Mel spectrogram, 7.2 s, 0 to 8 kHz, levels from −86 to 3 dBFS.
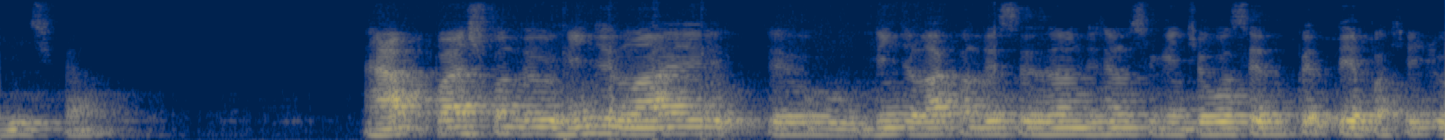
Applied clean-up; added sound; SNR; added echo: neural separator model SepFormer DNS4.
